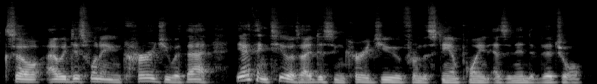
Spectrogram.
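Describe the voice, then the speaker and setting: A man, a church small-group pastor, telling stories as a podcast guest in a lively, encouraging preacher's manner and acting out the dialogue. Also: fast talker. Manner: lively storyteller who acts out dialogue with sudden pitch jumps. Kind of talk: storytelling in a podcast conversation.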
